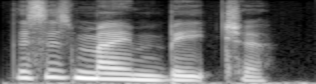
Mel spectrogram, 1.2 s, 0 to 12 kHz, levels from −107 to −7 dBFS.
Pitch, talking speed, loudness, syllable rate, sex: 210 Hz, 200 wpm, -16 LUFS, 5.2 syllables/s, female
